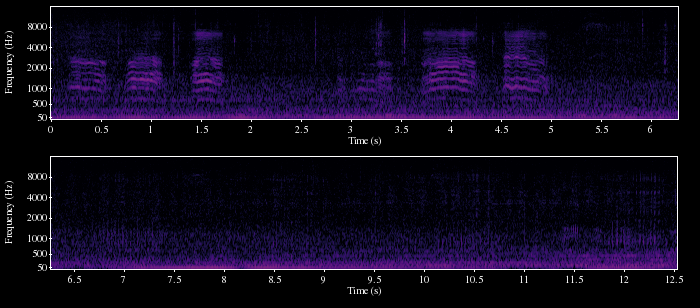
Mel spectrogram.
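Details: Stray cats, a calico with a heart-shaped marking and a mustached black-and-white cat that pushes in while the calico is being petted, give short rising-falling meows near the start and again around four seconds over a steady low engine-like hum.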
